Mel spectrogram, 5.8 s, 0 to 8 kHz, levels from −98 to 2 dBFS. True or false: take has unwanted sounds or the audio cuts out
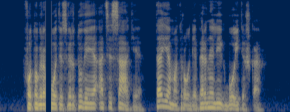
true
